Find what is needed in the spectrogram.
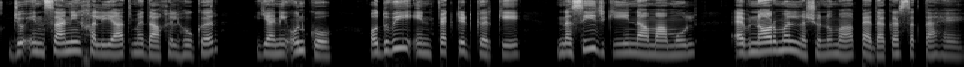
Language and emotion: Urdu, neutral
